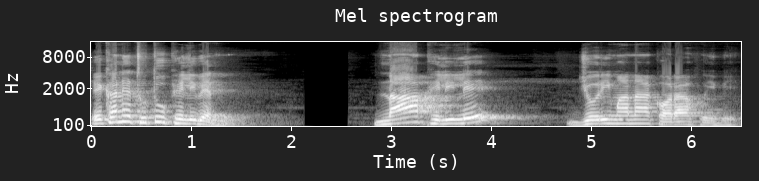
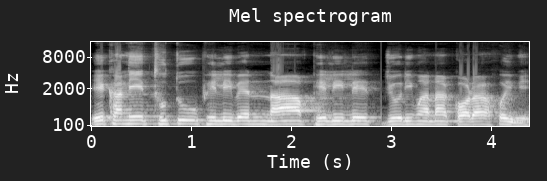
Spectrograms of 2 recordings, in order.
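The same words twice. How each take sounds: First: There is a pause after the word না. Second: It runs on with no pause anywhere. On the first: The speaker calls it right. "না এর পরে থামতে হতো।" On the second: The speaker calls it wrong. "কোথাও কমা দাড়ি পূর্ণচ্ছেদ দেওয়া নেই"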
